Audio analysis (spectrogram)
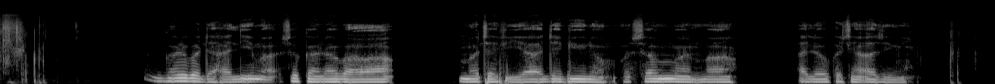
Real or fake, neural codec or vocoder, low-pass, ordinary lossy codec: fake; vocoder, 44.1 kHz, 128 mel bands every 256 samples, BigVGAN v2; 10.8 kHz; none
